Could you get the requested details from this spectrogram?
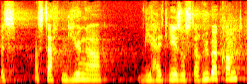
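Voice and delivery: ordinary delivery

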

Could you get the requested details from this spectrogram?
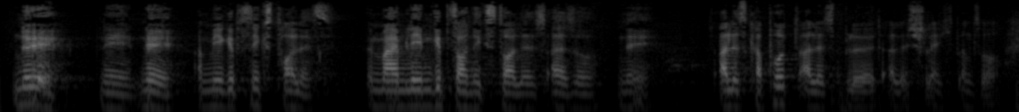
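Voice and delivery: low, soft, listless mock-sulk; gloomy mumble. Retold gloomy answer of a teen.

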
